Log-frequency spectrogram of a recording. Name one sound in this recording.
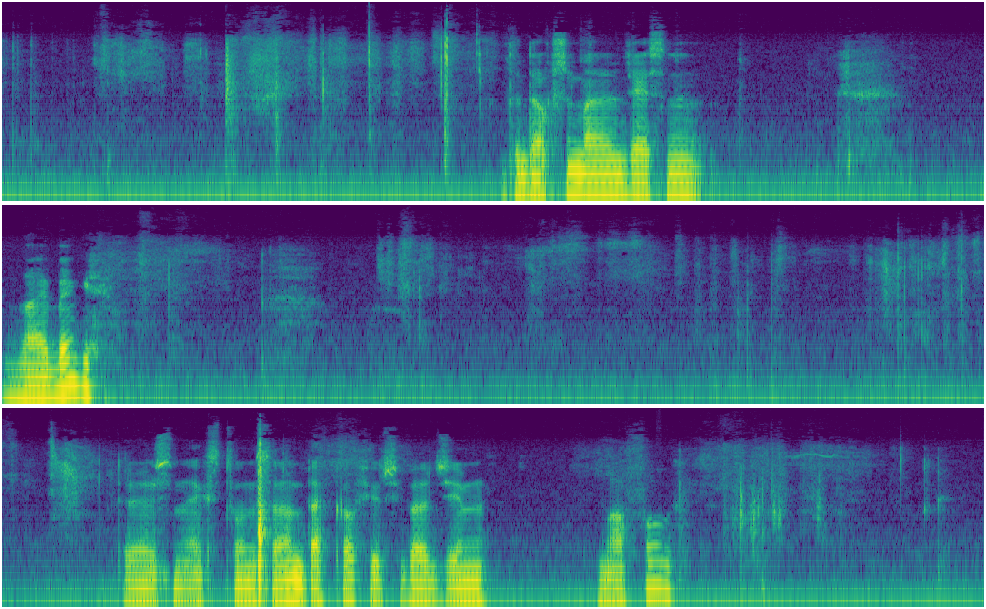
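Glossy magazine pages rustle and flap as they are turned.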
